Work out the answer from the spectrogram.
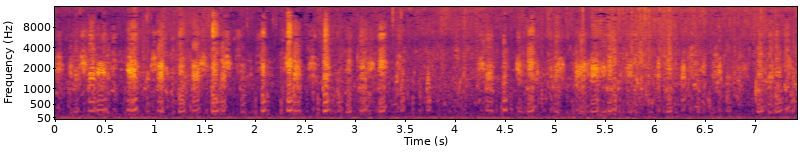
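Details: A crowded group of ducks keeps up steady, harsh quacking, short calls repeated densely and overlapping across the whole stretch.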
